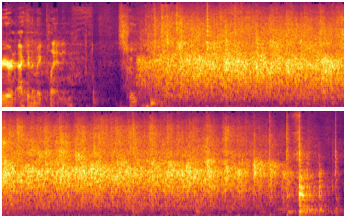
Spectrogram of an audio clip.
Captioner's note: applause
